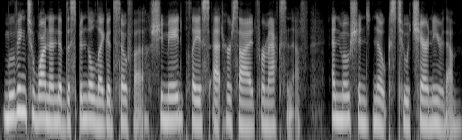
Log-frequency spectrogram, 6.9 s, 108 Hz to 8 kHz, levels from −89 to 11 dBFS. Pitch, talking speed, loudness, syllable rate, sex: 190 Hz, 215 wpm, -18 LUFS, 5.6 syllables/s, female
